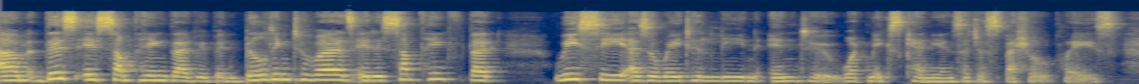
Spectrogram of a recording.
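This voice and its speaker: At a moderate pace, a woman talks with a medium pitch and ordinary pitch variation. Her voice is somewhat breathy. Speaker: college faculty administrator. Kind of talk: presentation. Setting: video call. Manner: serious.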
